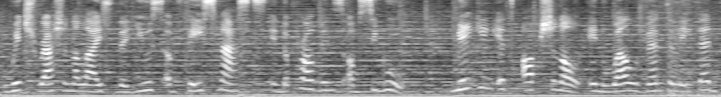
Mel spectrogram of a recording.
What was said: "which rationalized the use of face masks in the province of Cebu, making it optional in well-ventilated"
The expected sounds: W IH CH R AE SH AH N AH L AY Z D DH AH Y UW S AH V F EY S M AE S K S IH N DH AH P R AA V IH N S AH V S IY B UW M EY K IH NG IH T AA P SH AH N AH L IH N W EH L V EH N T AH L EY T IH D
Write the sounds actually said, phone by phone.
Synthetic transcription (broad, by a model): W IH CH R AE SH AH N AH L AY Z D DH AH Y UW S AH V F EY S M AE S K S IH N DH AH P R AA V IH N S AH V S IY B UW M EY K IH NG IH T AA P SH AH N AH L IH N W EH L V EH N T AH L EY T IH D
